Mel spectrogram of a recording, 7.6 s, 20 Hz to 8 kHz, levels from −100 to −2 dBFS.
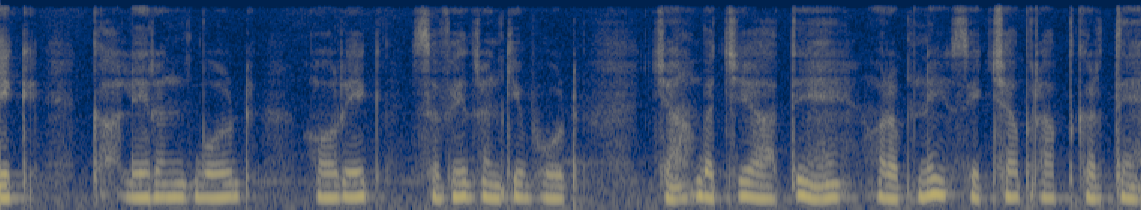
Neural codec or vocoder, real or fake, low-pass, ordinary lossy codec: none; real; 7.2 kHz; none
